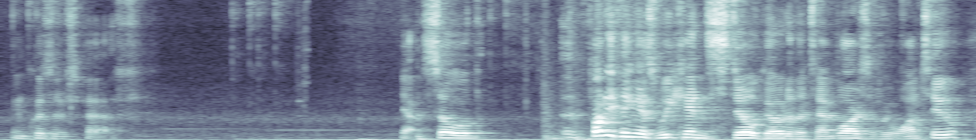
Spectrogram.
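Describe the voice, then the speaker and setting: A man gives casual playthrough commentary as he streams a game. His medium-pitched voice is animated and offhand. The room is echoey, with faint noise behind him. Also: moderate pace, pauses often.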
